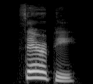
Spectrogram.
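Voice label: "therapy", British English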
